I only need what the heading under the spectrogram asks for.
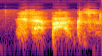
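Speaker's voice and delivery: quiet whispering. Retelling a movie scene, performing a character's whispered line: whispering. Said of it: "she whispers and says".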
